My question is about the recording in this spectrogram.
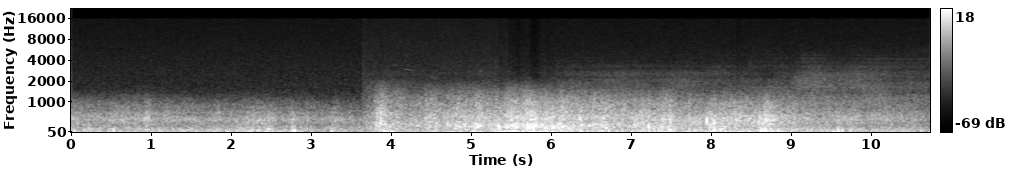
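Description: Thunder rumbling low, then a sudden crack about four seconds in that swells into a long, louder rumble and eases off near the end.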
